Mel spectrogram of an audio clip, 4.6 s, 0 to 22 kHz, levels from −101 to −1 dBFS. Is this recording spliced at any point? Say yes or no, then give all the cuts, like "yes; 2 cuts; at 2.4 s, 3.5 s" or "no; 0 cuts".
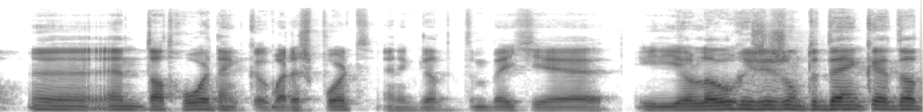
yes; 3 cuts; at 1.4 s, 2.1 s, 3.1 s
